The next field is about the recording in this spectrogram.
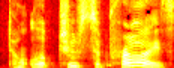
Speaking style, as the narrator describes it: Elia hissed out of the side of her mouth

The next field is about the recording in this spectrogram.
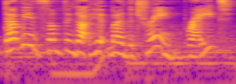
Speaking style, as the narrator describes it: Her voice sounded animated

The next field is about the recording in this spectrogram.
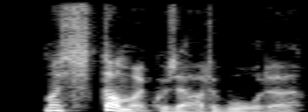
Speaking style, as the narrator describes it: explained Larry coldly

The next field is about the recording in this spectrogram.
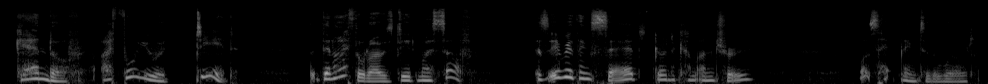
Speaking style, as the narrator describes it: At last he gasped

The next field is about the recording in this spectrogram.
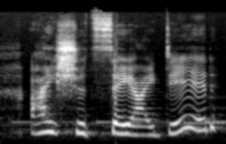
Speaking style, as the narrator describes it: exclaimed

